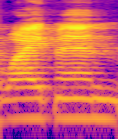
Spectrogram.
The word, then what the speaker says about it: Weidman: Easy way, because everybody gets it wrong, and it took me like 20 some years to figure that one out. We ID man.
